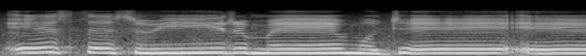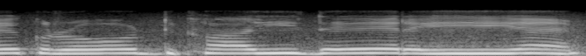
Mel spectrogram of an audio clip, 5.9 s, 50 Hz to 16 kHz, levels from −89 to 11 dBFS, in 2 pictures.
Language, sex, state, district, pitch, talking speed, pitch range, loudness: Hindi, female, Madhya Pradesh, Katni, 255 Hz, 100 wpm, 245-265 Hz, -8 LUFS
